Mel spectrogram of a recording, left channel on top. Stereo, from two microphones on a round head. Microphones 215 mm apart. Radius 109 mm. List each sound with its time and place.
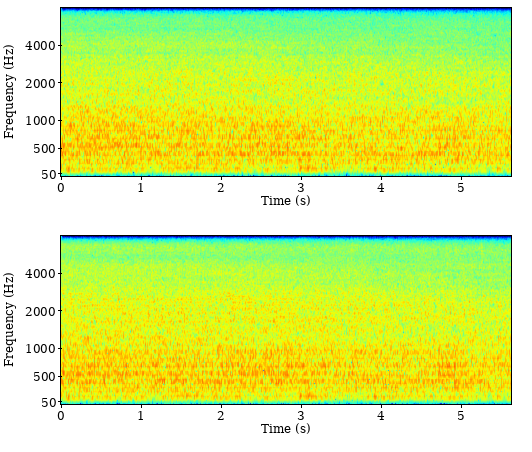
0.0 s running water: 30° right (ahead or behind), 6 m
